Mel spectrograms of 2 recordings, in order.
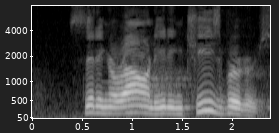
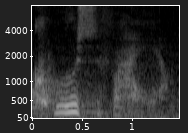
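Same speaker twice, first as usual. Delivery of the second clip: hushed crowd cry; 17 dB quieter, slower than usual. Retold or imitated. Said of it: "The crowd cried out".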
